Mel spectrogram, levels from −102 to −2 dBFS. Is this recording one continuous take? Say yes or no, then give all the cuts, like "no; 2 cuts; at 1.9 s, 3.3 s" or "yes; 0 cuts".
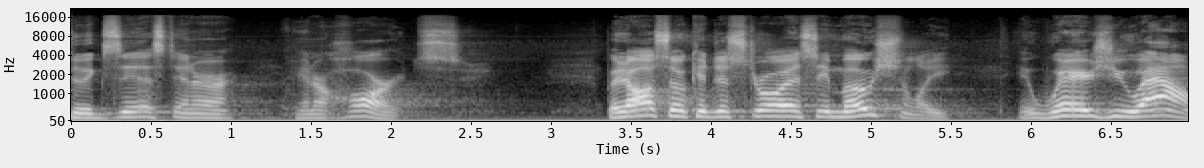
yes; 0 cuts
